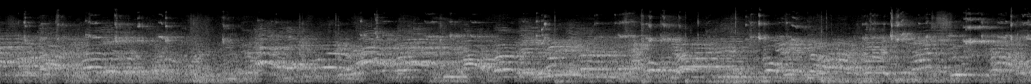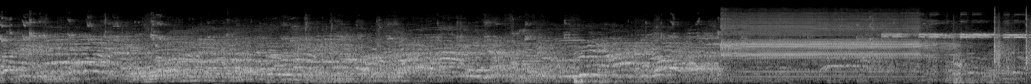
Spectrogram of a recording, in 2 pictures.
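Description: Basketball dribbling and bouncing on a hardwood court in a large, echoing gym, with indistinct voices of players and spectators. Near the end an electric buzzer sounds steadily for about two seconds.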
